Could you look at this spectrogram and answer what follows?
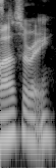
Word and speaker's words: viennoiserie: How would you pronounce that, Hugh? Viennoiserie. I love viennoiseries. Yeah, very good. Ah, viennoiserie. Yeah, viennoiserie. Like, it comes from Viennese.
